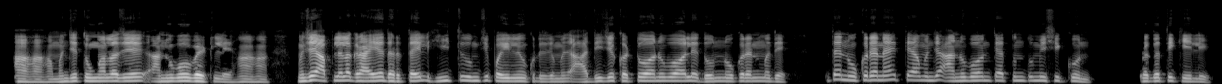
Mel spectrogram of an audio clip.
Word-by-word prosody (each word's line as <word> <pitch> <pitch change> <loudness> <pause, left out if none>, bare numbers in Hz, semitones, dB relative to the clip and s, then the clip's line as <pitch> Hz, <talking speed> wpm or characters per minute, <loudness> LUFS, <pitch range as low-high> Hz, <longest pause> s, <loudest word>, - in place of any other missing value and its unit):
हां, 130 -2 +2
हां. 120 -1 -2
हां. 125 - -6
म्हणजे 140 +5 0
तुम्हाला 155 +1 +3
जे 165 +2 +5 0.2
अनुभव 150 +3 +2
भेटले 140 -4 +3
हां, 125 -1 -4
हां. 125 -2 -6 0.3
म्हणजे 160 +6 +6
आपल्याला 180 0 +5
ग्राह्य 165 +2 +5
धरता 155 -1 0
येईल 170 +3 +3
ही 165 +3 -2
तुमची 180 0 -3
पहिली 150 -1 +3
नोकरी 145 -2 -4
होती 135 +1 -5
म्हणजे 135 +1 -5
आधी 125 +5 -3
जे 165 - 0
कटू 160 +2 -1
अनुभव 170 0 -1
आले 165 -1 +1
2 145 +2 -3
नोकऱ्यांमध्ये, 150 -2 -3 0.5
त्या 230 - +1
नोकऱ्या 200 -1 +1
नाही 205 +3 0
त्या 195 -2 -1
म्हणजे 190 +1 -4
अनुभव 170 +1 -1
आणि 185 -1 -5
त्यातून 180 0 -6
तुम्ही 180 0 -4
शिकून, 155 -5 -7 0.5
प्रगती 155 +2 -1
केली. 135 -5 -2
160 Hz, 195 wpm, -21 LUFS, 145-175 Hz, 0.5 s, म्हणजे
